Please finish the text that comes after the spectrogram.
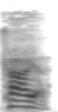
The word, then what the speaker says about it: Ka'a: That's pronounced Kaya. I know it's not clear, but I don't think it's Ka'a.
